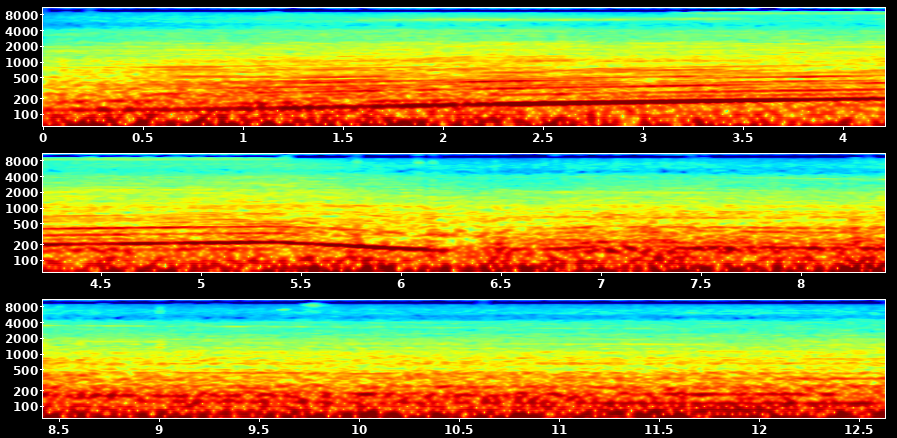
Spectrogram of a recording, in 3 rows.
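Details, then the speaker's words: Ferrari 308, second gear, full throttle from 3000 rpm: thin whistle from about 4000 rpm climbing with revs, fading as it eases off; persists with airbox open, so not intake; owner suspects a bearing or belts. Whistle under full throttle. "from about four thousand it makes a strange whistling noise see if you can hear it so we're in second gear 3000 revs foot down"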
